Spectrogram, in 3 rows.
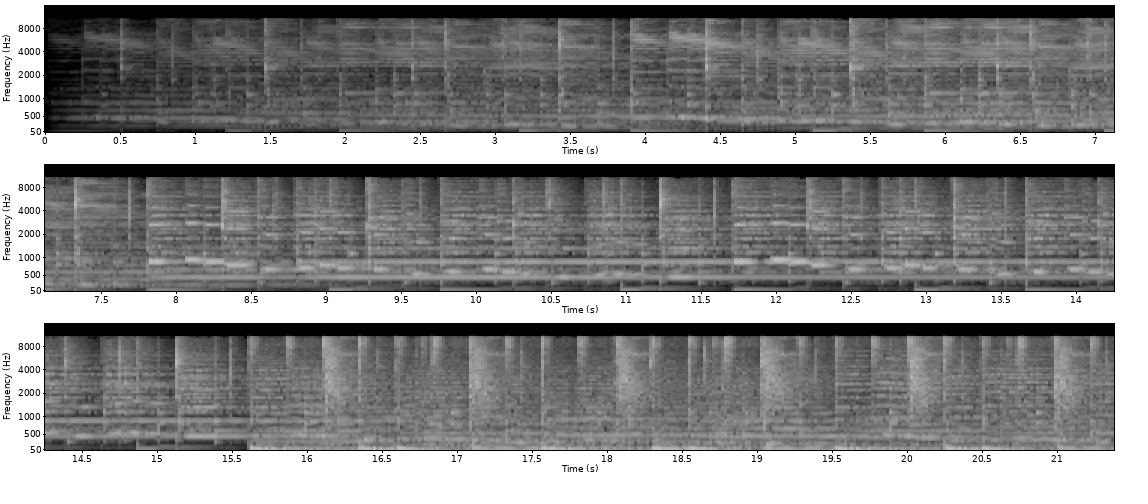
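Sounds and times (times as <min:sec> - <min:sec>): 
oriental ethnic music: 0:00.0 - 0:21.3.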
